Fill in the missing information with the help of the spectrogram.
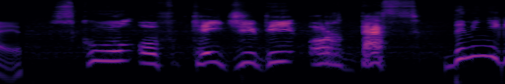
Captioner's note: russian accent parody intensifies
